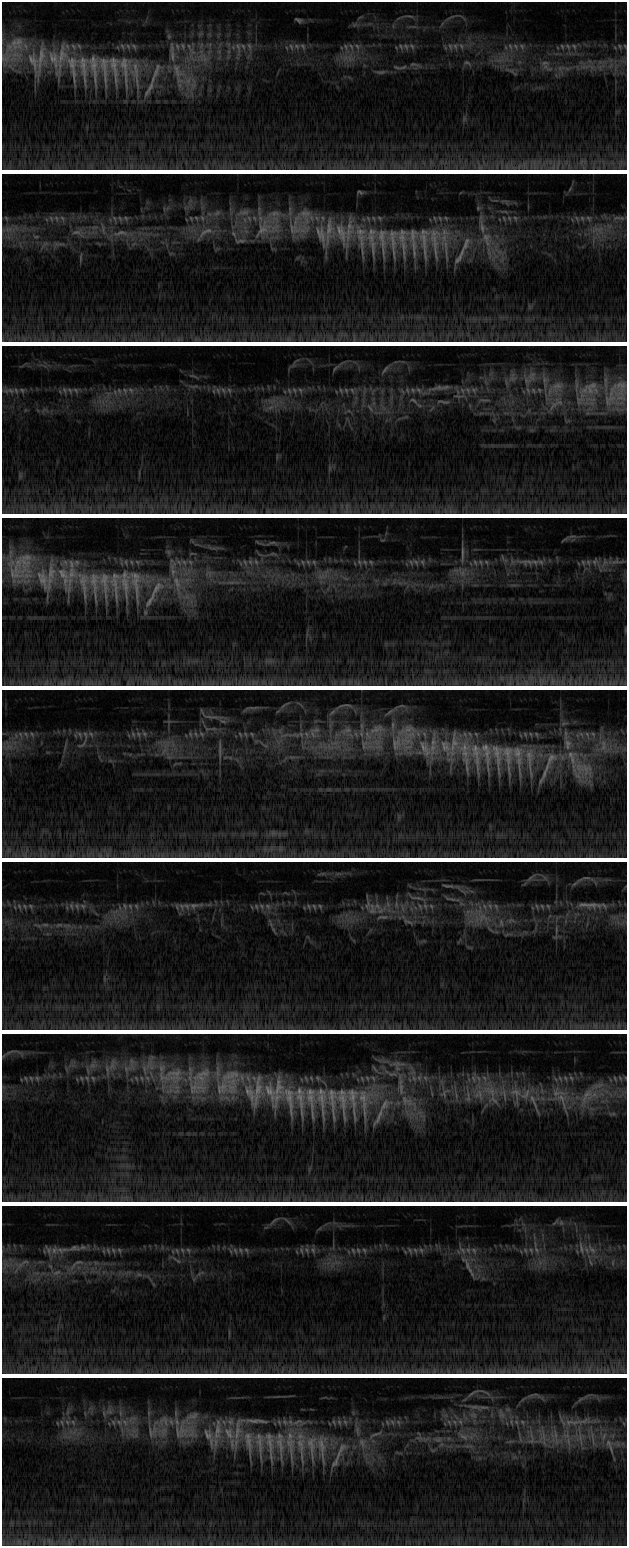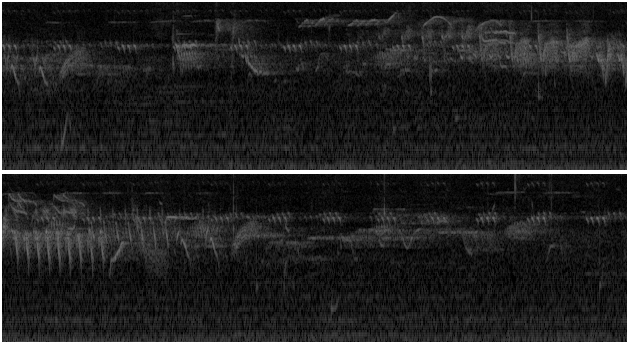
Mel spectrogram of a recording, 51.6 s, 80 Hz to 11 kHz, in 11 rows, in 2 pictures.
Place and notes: {"title": "Buchenberg, Deutschland - Morgenstimmung, Waldlichtung", "date": "2005-06-29 08:15:00", "description": "Gesumme, Vögel, tropfender Brunnen, Linienflugzeug, I.H. Gebimmel von Kuhglocken.", "latitude": "47.73", "longitude": "10.15", "altitude": "949", "timezone": "Europe/Berlin"}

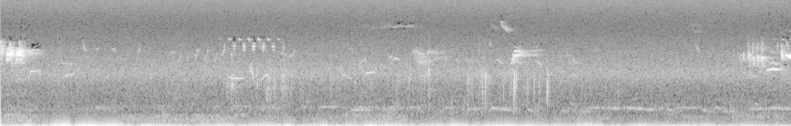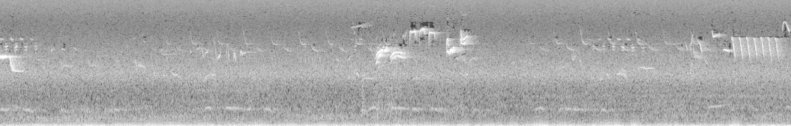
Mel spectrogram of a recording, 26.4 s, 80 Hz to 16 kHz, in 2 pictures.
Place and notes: {"title": "Dartmoor: Haytor lower Car Park 8.30am - Haytor lower Car Park 8.30am", "date": "2011-03-23 11:57:00", "description": "recorded at Haytor lower Car Park at 8.30am waiting for other participants to show p.", "latitude": "50.58", "longitude": "-3.75", "altitude": "334", "timezone": "Europe/London"}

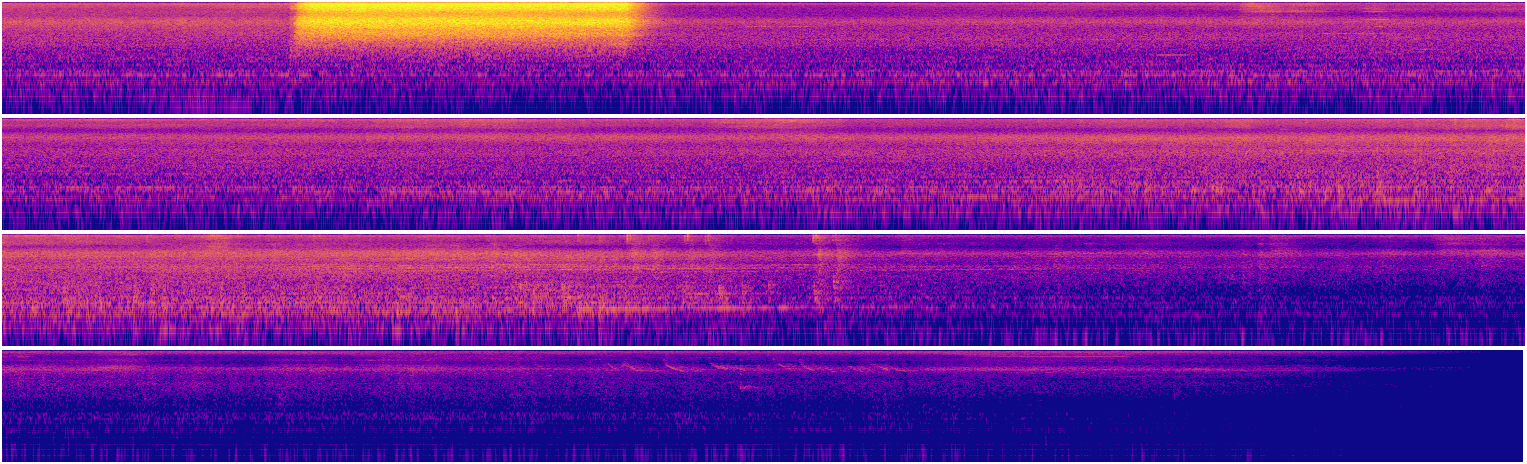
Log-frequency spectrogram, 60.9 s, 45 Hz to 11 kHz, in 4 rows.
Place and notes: {"title": "Ln., Jixiang St., Shulin Dist., New Taipei City - Train arrival and departure", "date": "2012-06-20 09:20:00", "description": "Train arrival and departure, Near rail station, Train traveling through\nSony PCM D50+ Soundman OKM II", "latitude": "24.97", "longitude": "121.39", "altitude": "40", "timezone": "Asia/Taipei"}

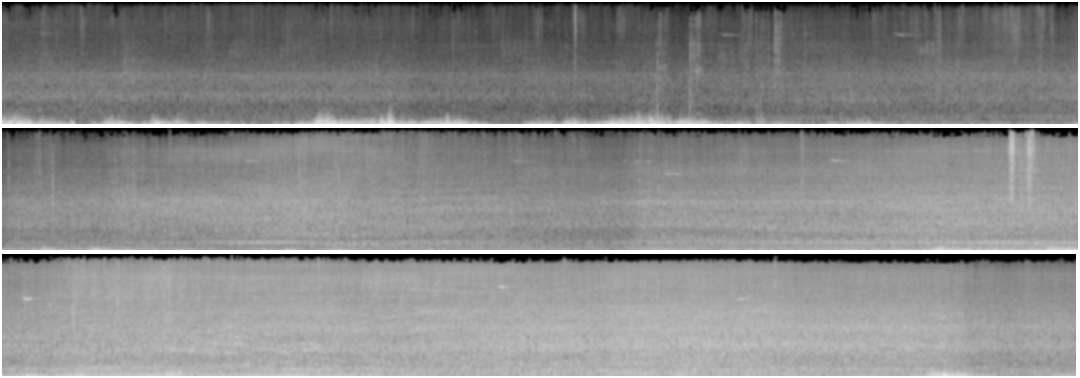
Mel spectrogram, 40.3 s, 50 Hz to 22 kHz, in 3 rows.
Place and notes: {"title": "kolpingstraße, Mannheim - Kasimir Malewitsch walk eight red rectangles", "date": "2017-07-31 14:44:00", "description": "gymnastics mother child, emergency", "latitude": "49.49", "longitude": "8.48", "altitude": "103", "timezone": "Europe/Berlin"}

